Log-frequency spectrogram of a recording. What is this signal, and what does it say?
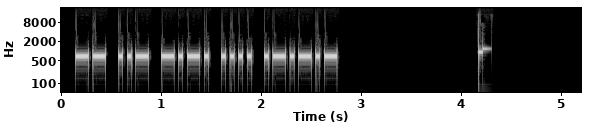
Morse code, heard as a keyed tone, about 28 wpm, 700 Hz. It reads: MUCH.
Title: Sentences from Top 1000 Words - Review Part 1 - 28wpm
